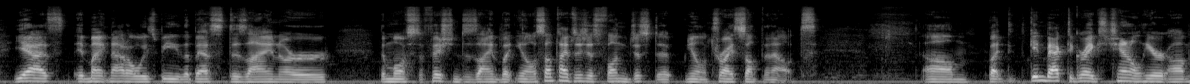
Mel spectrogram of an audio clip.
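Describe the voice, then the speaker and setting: A man with an average-pitched voice talks off the cuff like a hobbyist vlogger. His delivery is laid-back and rambling. He halts often, leaning on fillers as he gathers his next thought. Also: smooth. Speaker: hobby radio YouTuber. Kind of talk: casual unscripted chat, reviewing channels.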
